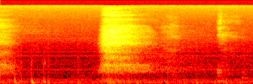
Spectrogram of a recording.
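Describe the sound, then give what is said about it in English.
An audience takes one huge deep breath together, a single swelling breathy rush that fades over about half a second. A fainter breath follows, with a few soft thumps before it. “Everybody do this for me. Take a huge breath. Just go.”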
